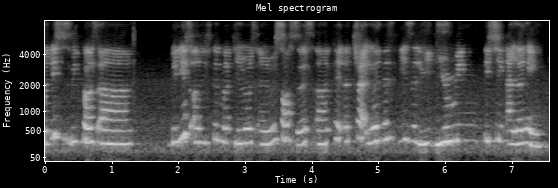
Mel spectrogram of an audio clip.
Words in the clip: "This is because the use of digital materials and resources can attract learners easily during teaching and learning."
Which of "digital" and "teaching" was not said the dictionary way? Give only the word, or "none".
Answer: digital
